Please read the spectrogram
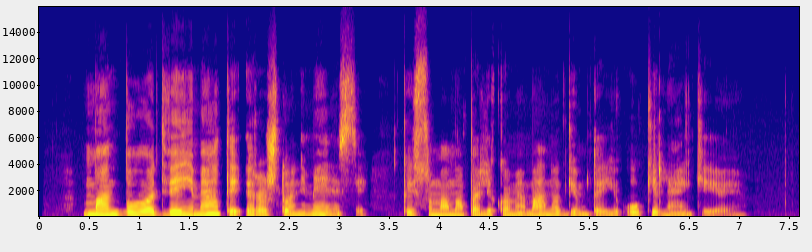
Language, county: Lithuanian, Utena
